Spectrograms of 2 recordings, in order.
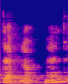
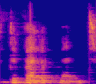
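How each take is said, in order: First: Development as DEV-lup-ment; development squeezed to three syllables; wrong pronunciation. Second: Development as di-VEL-up-ment; development in four syllables; correct pronunciation. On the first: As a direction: stress the first syllable of development. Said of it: "It's not development". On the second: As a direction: stress the second syllable of development. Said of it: "it's development". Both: Shown as a demonstration.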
